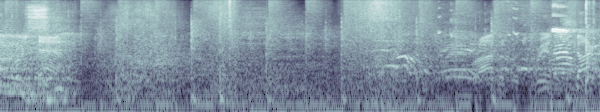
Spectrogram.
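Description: Basketball game sound: a ball bouncing on the hardwood court, with music and crowd noise behind it.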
